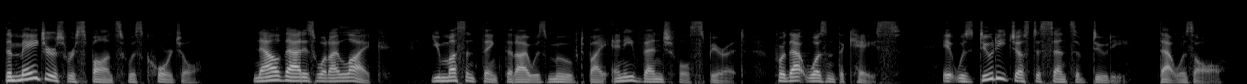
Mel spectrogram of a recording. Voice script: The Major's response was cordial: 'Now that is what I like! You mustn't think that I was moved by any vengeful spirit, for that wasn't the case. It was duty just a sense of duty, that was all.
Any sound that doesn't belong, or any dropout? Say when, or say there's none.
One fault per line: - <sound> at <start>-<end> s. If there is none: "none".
none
